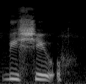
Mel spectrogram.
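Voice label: "dixuuh", Teotitlán del Valle Zapotec; lie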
